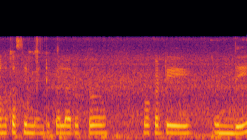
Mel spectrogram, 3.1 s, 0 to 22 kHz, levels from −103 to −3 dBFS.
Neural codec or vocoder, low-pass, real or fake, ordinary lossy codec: none; 7.2 kHz; real; none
